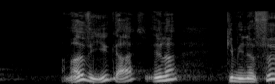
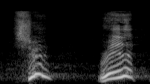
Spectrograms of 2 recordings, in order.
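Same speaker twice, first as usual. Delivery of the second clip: much higher, punchy and emphatic; excited insistence; 9 semitones higher, 3 dB louder than usual. Real, not acted. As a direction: sell it with delight.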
